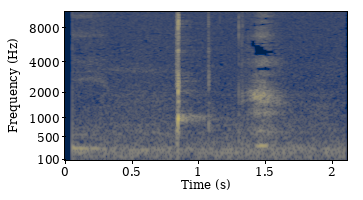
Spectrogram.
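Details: A baby with hiccups: a single abrupt hiccup breaking into soft vocal noise; infant hiccups.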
